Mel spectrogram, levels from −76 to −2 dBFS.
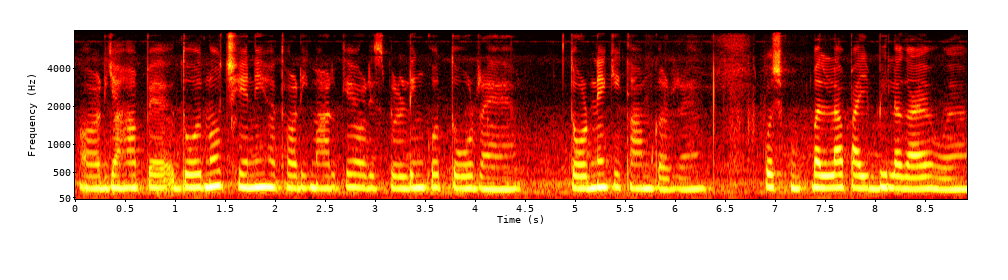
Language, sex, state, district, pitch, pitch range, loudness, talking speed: Hindi, female, Bihar, Muzaffarpur, 220 Hz, 210-230 Hz, -14 LUFS, 175 wpm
